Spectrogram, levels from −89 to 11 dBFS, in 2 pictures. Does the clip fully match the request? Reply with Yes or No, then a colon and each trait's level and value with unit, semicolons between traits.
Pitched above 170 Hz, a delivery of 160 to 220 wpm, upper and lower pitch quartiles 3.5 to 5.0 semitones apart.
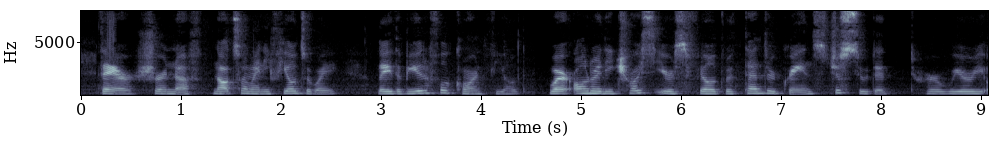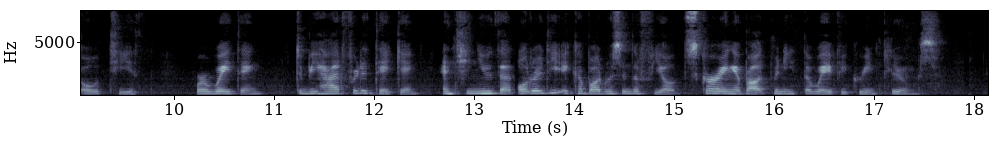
No: high, 190 Hz; average, 170 wpm; narrow, 2.5 semitones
